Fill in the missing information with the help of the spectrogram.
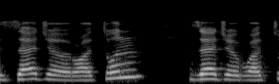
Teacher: تو جیم جب حروف قلقلہ پہ ساکن آ جاتا ہے تو ہم اس کو ہلا کے پڑھتے ہیں · ادغام کس چیز کا ہو رہا ہے؟ دو ضمہ کا واو میں ہو رہا ہے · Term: ادغام مع الغنہ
